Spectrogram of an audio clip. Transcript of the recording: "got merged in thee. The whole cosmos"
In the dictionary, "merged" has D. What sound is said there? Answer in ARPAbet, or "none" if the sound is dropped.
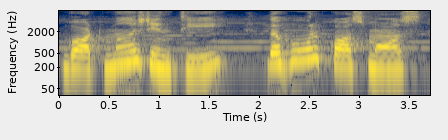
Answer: none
